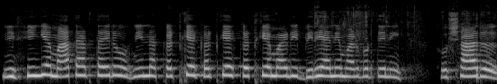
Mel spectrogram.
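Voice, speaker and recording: A performer voicing a sharp-tongued, hot-tempered young village woman who scolds in a shrill cartoon voice with a Mysore Kannada accent. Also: level tone, a little fast. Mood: angry scolding.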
